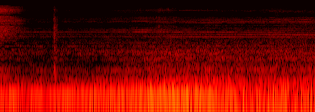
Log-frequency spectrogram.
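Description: Low, steady hum of a vehicle's idling engine heard inside the cabin, with one faint click about half a second in.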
